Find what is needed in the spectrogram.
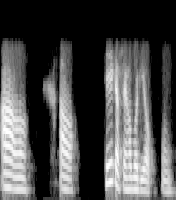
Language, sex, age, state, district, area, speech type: Assamese, female, 30-45, Assam, Kamrup Metropolitan, urban, conversation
